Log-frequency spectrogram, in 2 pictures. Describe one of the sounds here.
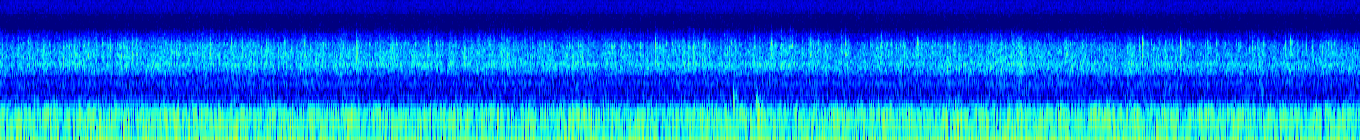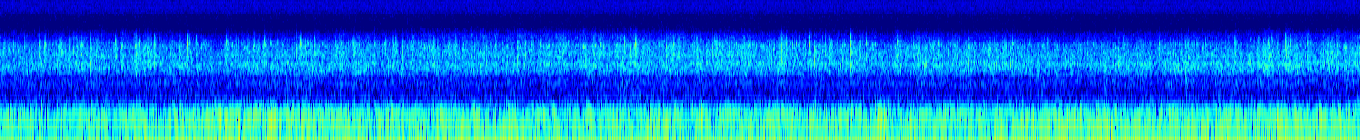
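A harvester engine rumbles steadily nearby.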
